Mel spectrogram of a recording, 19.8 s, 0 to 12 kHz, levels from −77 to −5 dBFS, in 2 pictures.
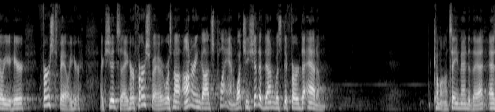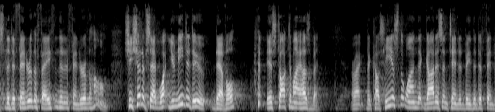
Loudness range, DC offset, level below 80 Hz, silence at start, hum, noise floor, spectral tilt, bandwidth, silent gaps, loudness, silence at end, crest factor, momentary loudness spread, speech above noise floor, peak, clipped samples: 4 LU; under 0.1%; -66 dBFS; 0 s; none; -61 dBFS; -5 dB/octave; 11 kHz; none; -22 LUFS; 0 s; 22 dB; 10 LU; 39 dB; 0 dBFS; under 0.1%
